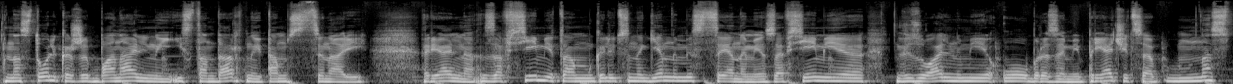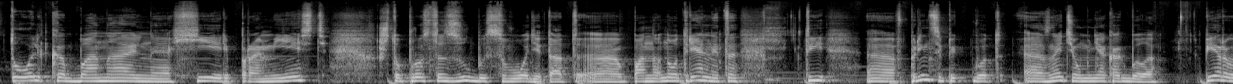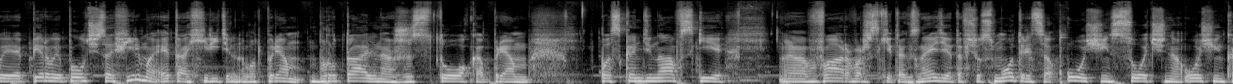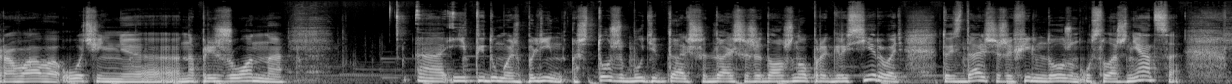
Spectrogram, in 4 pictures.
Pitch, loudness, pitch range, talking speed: 145 Hz, -15 LUFS, 135-155 Hz, 105 wpm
